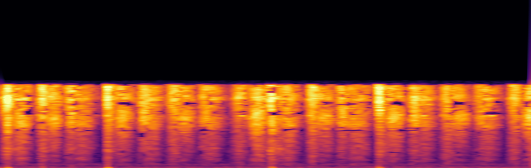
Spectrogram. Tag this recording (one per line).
Eggshaker
shaker
percussion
